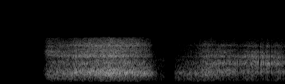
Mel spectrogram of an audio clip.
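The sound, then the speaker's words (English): A deep breath, two long airy rushes of breath separated by a brief pause, soft and heard alone. “Take a breath.”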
